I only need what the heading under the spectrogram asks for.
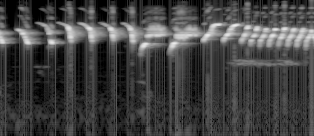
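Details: Singing canary used as a training master for other songbirds: slow, separate falling chirps that speed up into two dipping slurs and a quick high rattling trill.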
